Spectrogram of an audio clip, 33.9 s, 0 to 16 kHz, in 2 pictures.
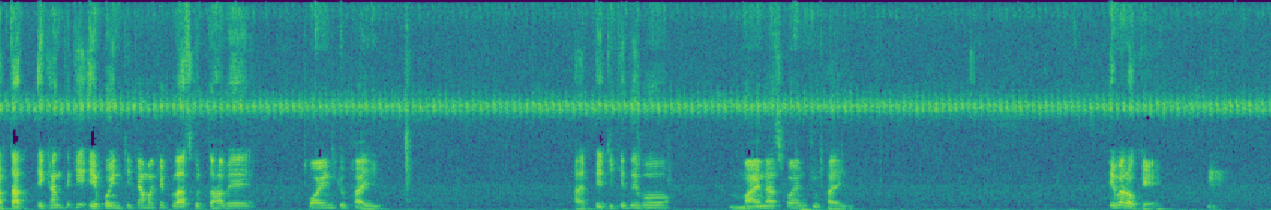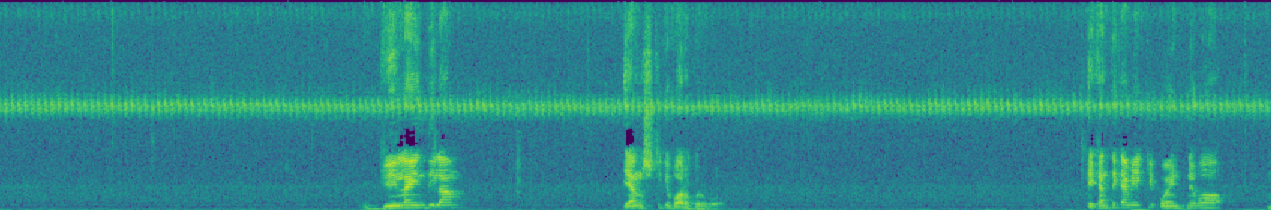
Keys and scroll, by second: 2.6 Down, 3.3 Down, 4.2 KP_Decimal, 4.5 KP_2, 4.8 KP_5, 5.5 Return, 8.5 Down, 9.0 Down, 10.0 KP_Subtract, 10.5 KP_Decimal, 10.9 KP_2, 11.2 KP_5, 11.6 Down, 23.9 Return, 33.4 Down.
